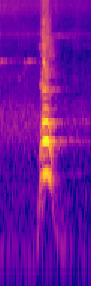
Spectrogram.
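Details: Single loud bark from one of two Boxer dogs, Rex and Sammie, barking at nothing; a short rising-then-falling burst with brief low background hum.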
